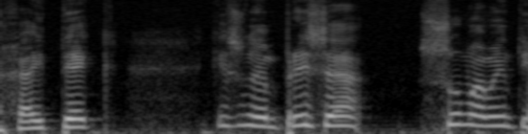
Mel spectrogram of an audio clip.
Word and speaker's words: Hitec: Que se escribe H I T E C, eh, pero no se pronuncia Itech, sino que se pronuncia high tech, que es una empresa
